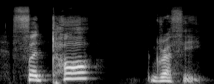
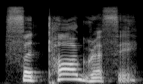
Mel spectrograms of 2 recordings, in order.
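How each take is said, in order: First: "Photography" slow, stress on TOG; correct English take. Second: "Photography" with French vowels, slow; wrong French-style take. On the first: Teacher models the right English way to learners. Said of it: "mais f". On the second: Teacher shows the wrong French way to learners. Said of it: "On dira pas photographie". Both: Shown as a demonstration.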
